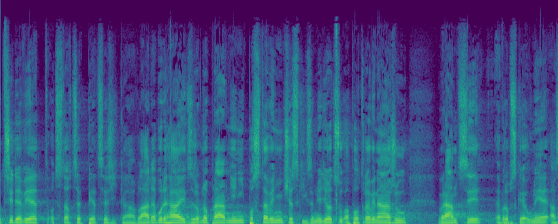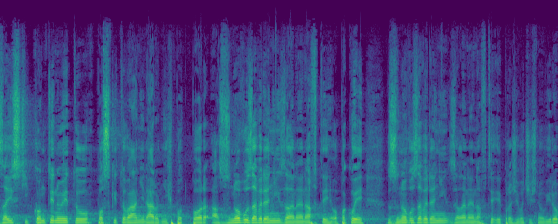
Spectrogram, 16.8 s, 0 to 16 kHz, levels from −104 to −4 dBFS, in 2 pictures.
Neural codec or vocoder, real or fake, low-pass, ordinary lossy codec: none; real; 14.4 kHz; AAC, 64 kbps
